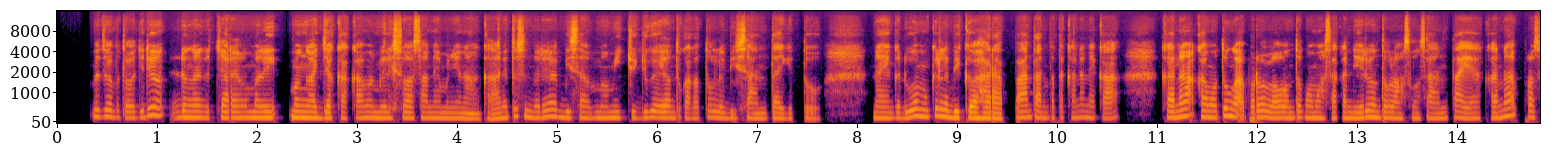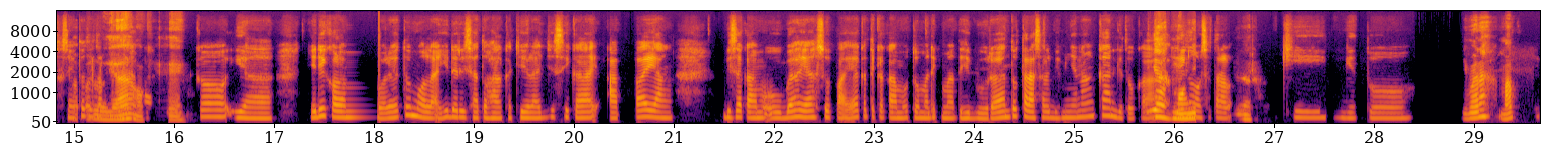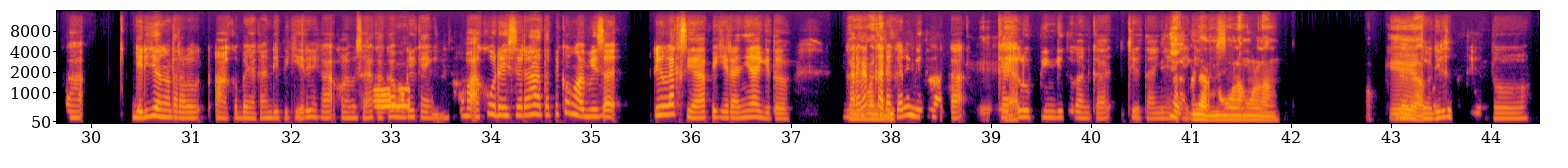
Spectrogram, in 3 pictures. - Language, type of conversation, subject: Indonesian, advice, Bagaimana cara menciptakan suasana santai saat ingin menikmati hiburan?
- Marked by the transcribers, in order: unintelligible speech; unintelligible speech; tapping; in English: "looping"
